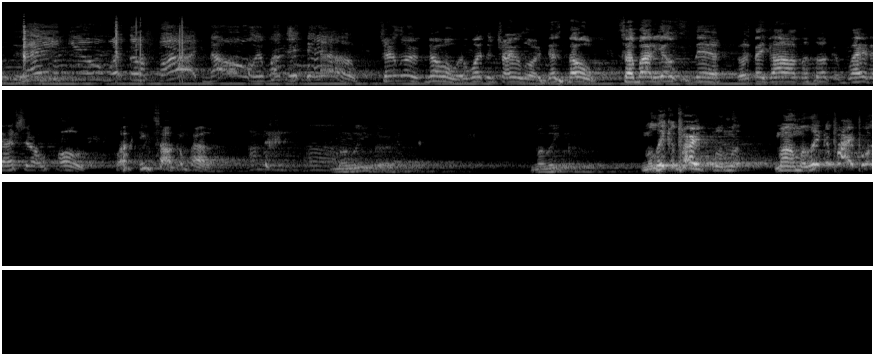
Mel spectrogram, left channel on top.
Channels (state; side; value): silent; right; digital silence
